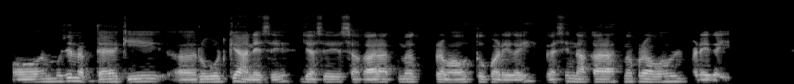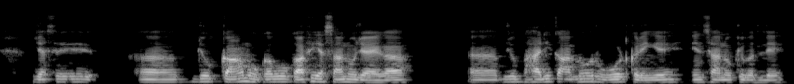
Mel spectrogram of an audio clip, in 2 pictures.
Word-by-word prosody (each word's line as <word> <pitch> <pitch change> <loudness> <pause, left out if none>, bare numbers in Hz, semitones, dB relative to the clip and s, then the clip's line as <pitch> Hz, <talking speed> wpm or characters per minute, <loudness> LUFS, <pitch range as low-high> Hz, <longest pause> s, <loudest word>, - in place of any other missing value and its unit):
और 120 +2 +1
मुझे 135 +4 -1
लगता 150 -3 0
है 130 +2 +2
कि 125 0 -3 0.4
अ, 110 +1 +2
रोबोट 130 +2 0
के 150 - +2
आने 115 -5 +4
से 110 +2 -4 0.2
जैसे 120 0 -2
सकारात्मक 120 +2 +1
प्रभाव 115 -1 +1
तो 130 - -2
पड़ेगा 110 -3 +1
ही 145 +7 -4
वैसे 115 +4 -3
नकारात्मक 125 +1 +1
प्रभाव 125 -1 +1
भी 135 - -6
पड़ेगा 110 -1 0
ही। 335 - -8 1.0
जैसे 120 +2 -2 0.2
अ, 115 0 -3
जो 135 +2 0
काम 140 +4 +6
होगा 120 -2 0
वो 125 +1 +1
काफ़ी 115 +5 +6
आसान 120 -1 +1
हो 115 - +2
जाएगा। 105 0 +5
अ, 110 0 -9 0.7
जो 125 +1 -2
भारी 125 +2 +3
काम 115 -1 +2
हो 130 +1 -1
रोबोट 120 0 0
करेंगे 105 +1 +2 0.3
इंसानों 110 -1 0
के - - 0
बदले 105 -1 -3
120 Hz, 160 wpm, -22 LUFS, 115-125 Hz, 1.0 s, काम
